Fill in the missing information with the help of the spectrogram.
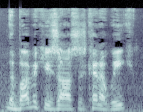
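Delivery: talking around food in mouth; chewing between words; mouth full, chewing. Real, not acted. Seen 0: Bit burger at -9, still chewing with eyes closed while speaking.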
